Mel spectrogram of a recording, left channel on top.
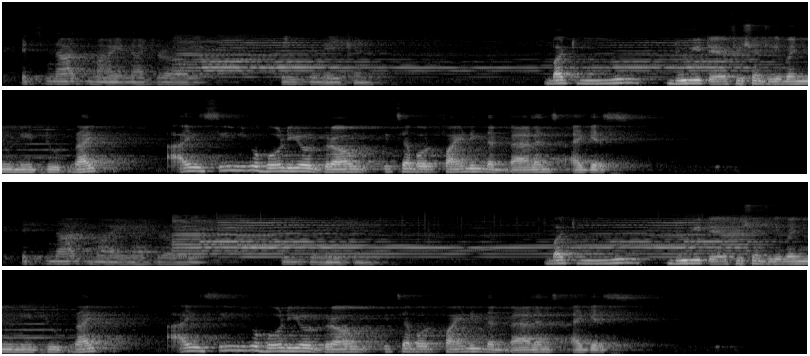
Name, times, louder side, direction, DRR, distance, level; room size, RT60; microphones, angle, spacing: voice 1, 0.4-2.0 2.8-3.7, left 1 dB, 80° left, 2 dB, 1.5 m, -38 dB
Guitar, 1.7-8.7, right 2 dB, 40° right, 1.3 m, -39 dB
voice 2, 5.4-6.4 6.7-9.1 9.7-14.3, left 2 dB, 15° left, 5 dB, 0.3 m, -28 dB
16.0 x 8.9 x 3.8 m, 1.5 s
head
